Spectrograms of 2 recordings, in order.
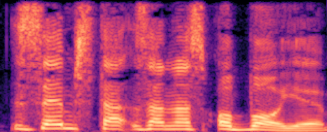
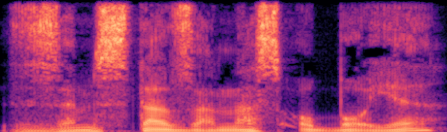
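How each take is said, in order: First: High, loud "Zemsta" with a fall; high agitated quote; shrill quoting. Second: Slow, questioning, rising on "oboje"; slow puzzled echo; puzzled repeat. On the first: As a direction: hurl the note's words. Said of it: "Napisał". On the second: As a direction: mull it over frowning. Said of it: "powtórzył Strajk". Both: A narrator's reading.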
